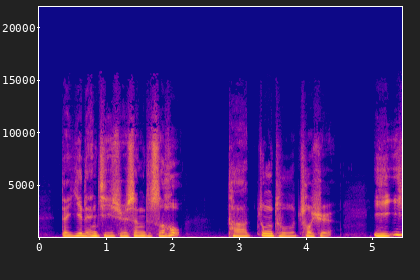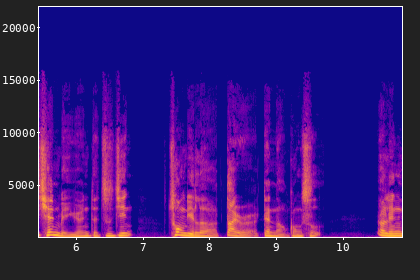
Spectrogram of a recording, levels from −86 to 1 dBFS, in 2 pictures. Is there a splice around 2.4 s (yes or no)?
no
